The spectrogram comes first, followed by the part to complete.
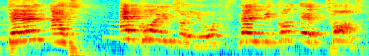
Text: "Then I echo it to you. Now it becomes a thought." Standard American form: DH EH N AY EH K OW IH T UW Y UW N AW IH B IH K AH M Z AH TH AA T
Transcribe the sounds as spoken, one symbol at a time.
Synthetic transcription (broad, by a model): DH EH N AY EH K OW IH T UW Y UW N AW IH B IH K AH M AH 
